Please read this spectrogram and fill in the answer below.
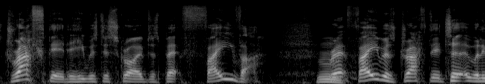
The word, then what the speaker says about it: Favre: Brett Favre.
